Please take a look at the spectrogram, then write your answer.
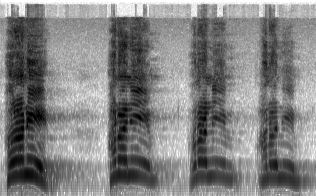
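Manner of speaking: high repeated cries to God, fading; insistent calling. Shown as a demonstration. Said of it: "그냥 계속". (높은 목소리로 계속 부르짖듯, 점점 잦아들게)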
